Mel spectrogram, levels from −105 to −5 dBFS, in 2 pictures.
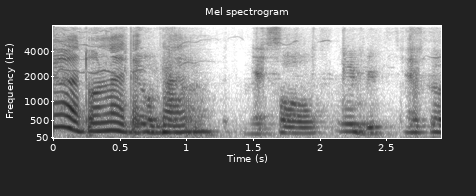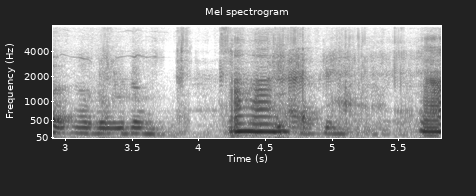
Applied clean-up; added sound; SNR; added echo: neural separator model SepFormer DNS4.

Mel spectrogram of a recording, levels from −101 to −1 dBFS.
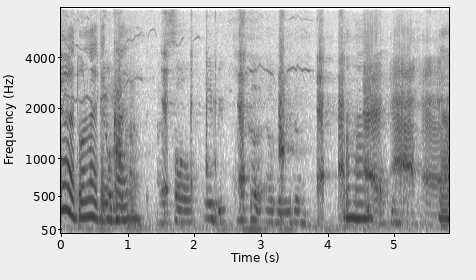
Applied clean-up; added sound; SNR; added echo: none; Cough; 6 dB; none.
